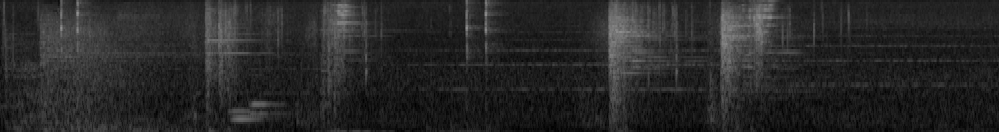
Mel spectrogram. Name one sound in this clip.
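A blade swishes sharply through the air, again and again.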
